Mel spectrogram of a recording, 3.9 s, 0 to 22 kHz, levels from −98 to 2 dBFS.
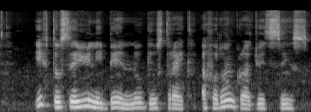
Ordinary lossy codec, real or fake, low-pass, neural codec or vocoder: none; fake; 14.4 kHz; vocoder, 44.1 kHz, 128 mel bands every 256 samples, BigVGAN v2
